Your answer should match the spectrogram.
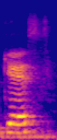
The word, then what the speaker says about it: guess: The letter U is silent when it comes after a G at the beginning of the word. For example, guess, guide.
